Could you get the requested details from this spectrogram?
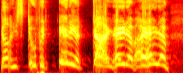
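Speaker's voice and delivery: very high sobbing outburst. Retelling bursting into tears in front of parents, retelling a crying outburst. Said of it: "I burst into tears".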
